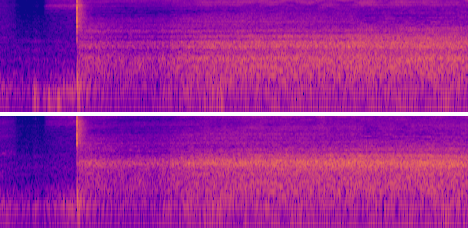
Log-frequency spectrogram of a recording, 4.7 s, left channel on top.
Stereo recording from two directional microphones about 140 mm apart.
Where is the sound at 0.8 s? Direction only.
Centre (ahead or behind).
